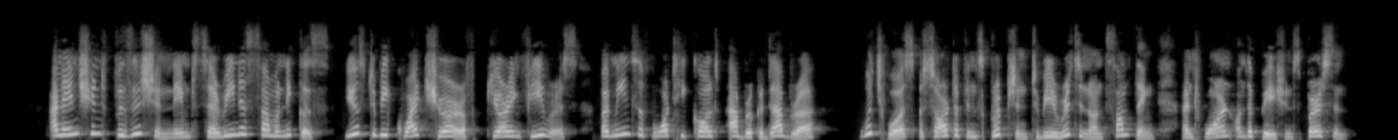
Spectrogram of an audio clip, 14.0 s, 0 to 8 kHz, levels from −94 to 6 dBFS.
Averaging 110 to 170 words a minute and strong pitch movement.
Yes: average, 165 wpm; wide, 6.5 semitones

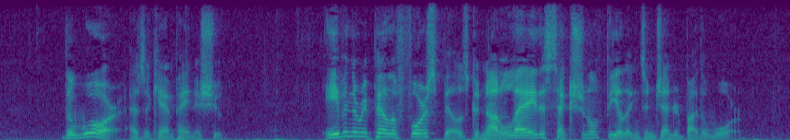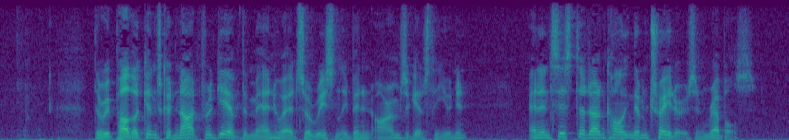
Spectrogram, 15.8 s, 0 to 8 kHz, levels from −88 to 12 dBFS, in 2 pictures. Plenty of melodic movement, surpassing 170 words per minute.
Yes: wide, 5.9 semitones; average, 180 wpm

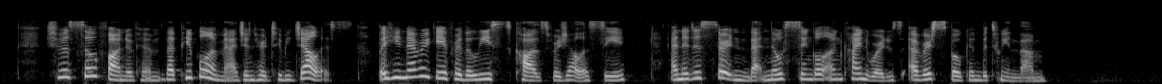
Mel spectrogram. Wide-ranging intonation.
Yes: wide, 5.7 semitones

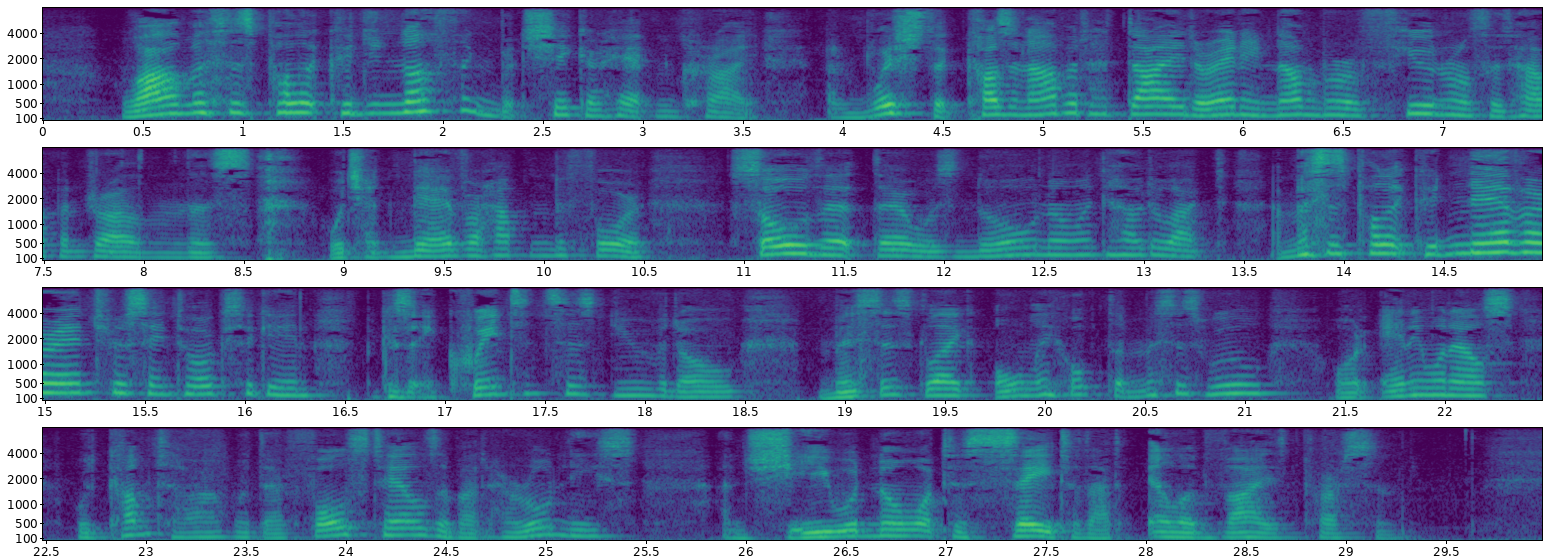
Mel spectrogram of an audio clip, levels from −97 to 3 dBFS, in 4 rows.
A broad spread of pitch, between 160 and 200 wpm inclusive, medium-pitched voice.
Yes: wide, 6.9 semitones; average, 185 wpm; medium, 175 Hz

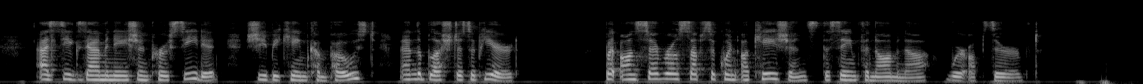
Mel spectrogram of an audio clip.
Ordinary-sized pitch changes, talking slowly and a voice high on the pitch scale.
Yes: average, 4.0 semitones; slow, 110 wpm; high, 205 Hz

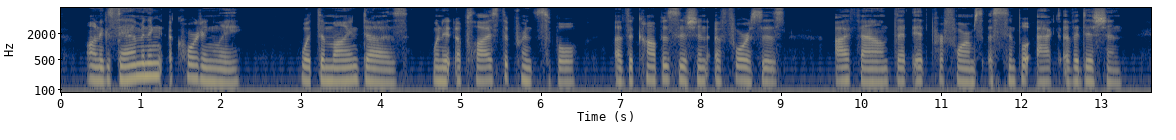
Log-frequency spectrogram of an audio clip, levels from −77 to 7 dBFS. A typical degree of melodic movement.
No: narrow, 1.7 semitones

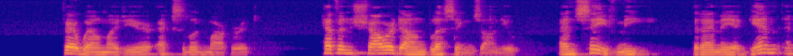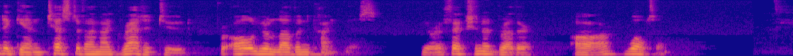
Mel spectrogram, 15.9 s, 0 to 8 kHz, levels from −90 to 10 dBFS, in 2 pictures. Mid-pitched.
No: low, 120 Hz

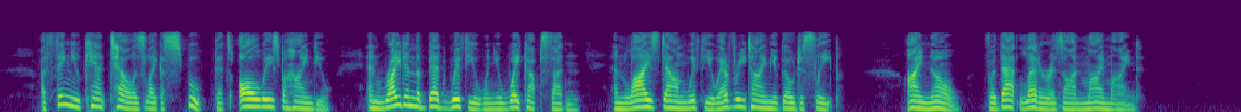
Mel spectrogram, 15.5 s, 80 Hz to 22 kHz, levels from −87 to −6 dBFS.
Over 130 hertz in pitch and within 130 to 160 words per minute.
No: high, 190 Hz; average, 175 wpm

